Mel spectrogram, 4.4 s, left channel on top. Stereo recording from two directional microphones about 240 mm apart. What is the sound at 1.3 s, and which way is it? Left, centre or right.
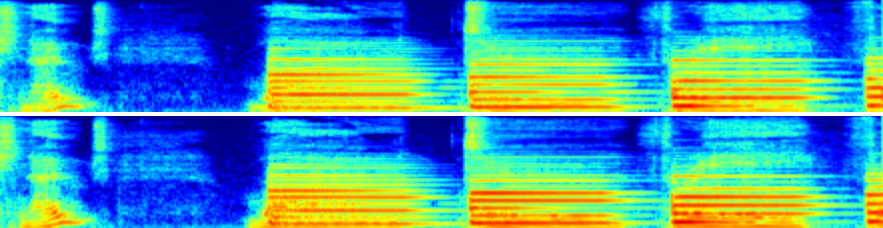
Music, centre.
